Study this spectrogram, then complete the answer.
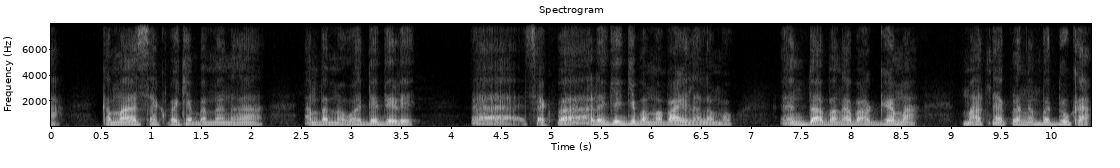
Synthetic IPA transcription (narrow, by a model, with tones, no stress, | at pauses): ka˨ma˦sa̰˨kpa˦kʲi˦ba˨me˨na˨ŋa˦ | a˦m˦ba˨me˨wa˦da˦da˨ɾḛ˦˨ | sa̰˨kpa̰˦a̰˨ɾa˦ɡʲi˦ɡʲi˦ba˨ma˨ba˦˨ji˨la˨lo˨m˦bo̰˦ | n˦dʷa˨ba˨ŋɡa˦ba˨ɡe˦ma˨ | ma˨tna˨i˨k͡pu˦la˨ŋɡa˦ba˦du˦ka˨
